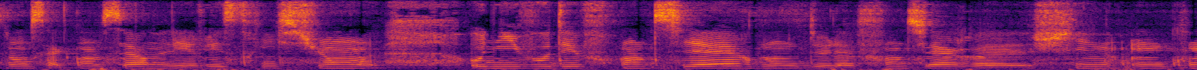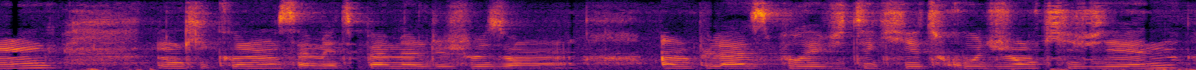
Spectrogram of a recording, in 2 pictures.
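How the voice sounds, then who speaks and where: A woman's voice: medium pitch, little pitch movement, measured pace, noisy background. A woman from Réunion, a guest giving a casual spoken testimony, hesitant and full of fillers, recorded at home.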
